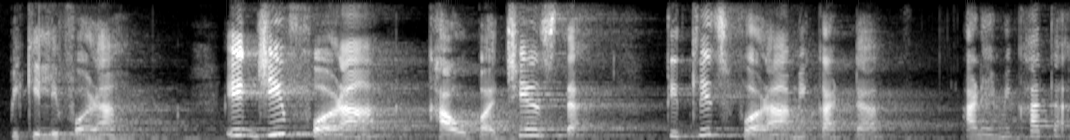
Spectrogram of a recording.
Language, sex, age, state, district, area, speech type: Goan Konkani, female, 45-60, Goa, Ponda, rural, spontaneous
